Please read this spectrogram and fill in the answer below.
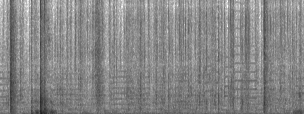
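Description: A plastic soup packet being handled and crinkled, with a few sharp clicks or knocks, the loudest about a second in, over quiet background music.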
